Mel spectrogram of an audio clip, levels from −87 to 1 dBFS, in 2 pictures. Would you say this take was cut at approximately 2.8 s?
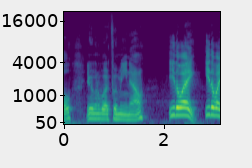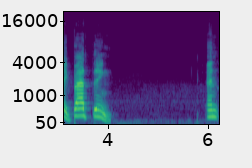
yes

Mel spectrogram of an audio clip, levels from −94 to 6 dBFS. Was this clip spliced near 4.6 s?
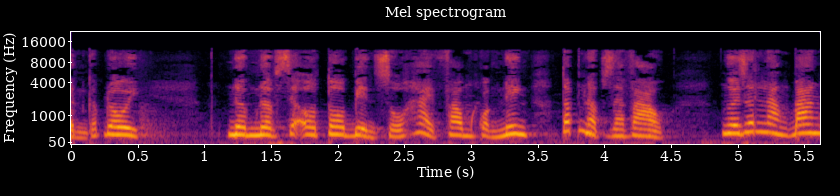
no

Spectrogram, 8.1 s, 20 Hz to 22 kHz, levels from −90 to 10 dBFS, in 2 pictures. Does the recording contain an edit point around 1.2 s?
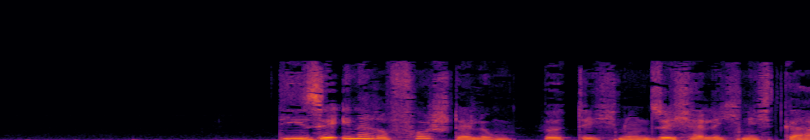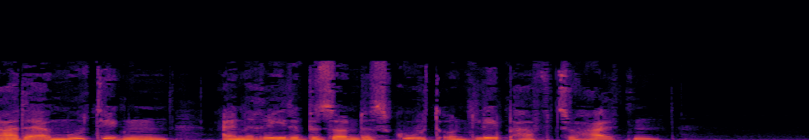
no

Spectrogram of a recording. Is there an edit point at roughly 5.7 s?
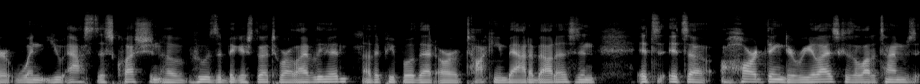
yes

